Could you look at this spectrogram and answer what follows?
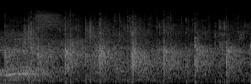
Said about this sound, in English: Do you believe, listen, before you clap, do you believe he could come back today?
